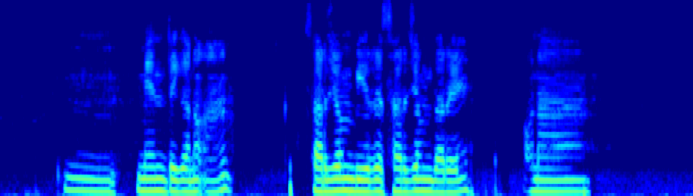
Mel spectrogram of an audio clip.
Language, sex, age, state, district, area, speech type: Santali, male, 30-45, Jharkhand, East Singhbhum, rural, spontaneous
